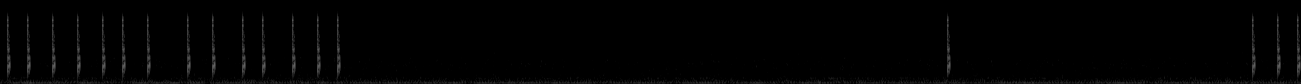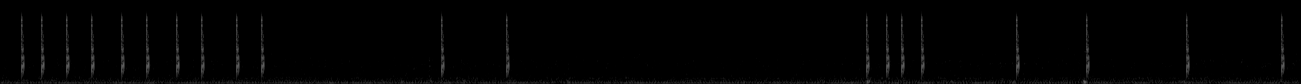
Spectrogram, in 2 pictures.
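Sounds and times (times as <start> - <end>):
sharp clicks: 0.0 - 3.5, 12.5 - 15.7, 17.3 - 17.5, 21.7 - 22.3, 25.8 - 26.0
faint steady hum: 0.0 - 26.0.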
